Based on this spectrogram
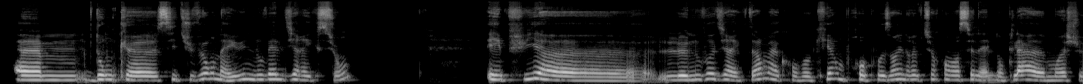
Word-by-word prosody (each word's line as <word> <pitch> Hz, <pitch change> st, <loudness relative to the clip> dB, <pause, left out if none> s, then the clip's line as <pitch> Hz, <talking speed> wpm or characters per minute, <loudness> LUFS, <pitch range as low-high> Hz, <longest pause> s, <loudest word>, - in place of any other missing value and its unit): hem, 205 Hz, -1 st, +4 dB
donc, 220 Hz, +1 st, 0 dB
heu, 195 Hz, -2 st, +4 dB
si 190 Hz, +4 st, +5 dB
tu 205 Hz, 0 st, -7 dB
veux 240 Hz, -, -3 dB
on 260 Hz, -3 st, -1 dB
a 190 Hz, -, -1 dB
eu 190 Hz, +3 st, -1 dB
une 235 Hz, +1 st, -1 dB
nouvelle 230 Hz, +1 st, 0 dB
direction 200 Hz, -1 st, -1 dB, 1.3 s
et 220 Hz, -2 st, +2 dB
puis, 215 Hz, +6 st, -2 dB
heu, 180 Hz, -7 st, +1 dB
le 205 Hz, +1 st, +2 dB
nouveau 225 Hz, +5 st, -2 dB
directeur 215 Hz, 0 st, -3 dB
m'a 245 Hz, -5 st, -4 dB
convoquée 185 Hz, +3 st, -6 dB
en 255 Hz, -, -6 dB
me 230 Hz, -, -5 dB
proposant 215 Hz, 0 st, -3 dB
une 235 Hz, -1 st, -3 dB
rupture 215 Hz, +1 st, -5 dB
conventionnelle. 210 Hz, -2 st, 0 dB
Donc 180 Hz, 0 st, -9 dB
là, 215 Hz, -2 st, +2 dB
heu, 185 Hz, -, -1 dB
moi 185 Hz, +1 st, -4 dB
je 185 Hz, 0 st, -8 dB
205 Hz, 170 wpm, -24 LUFS, 195-225 Hz, 1.3 s, si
